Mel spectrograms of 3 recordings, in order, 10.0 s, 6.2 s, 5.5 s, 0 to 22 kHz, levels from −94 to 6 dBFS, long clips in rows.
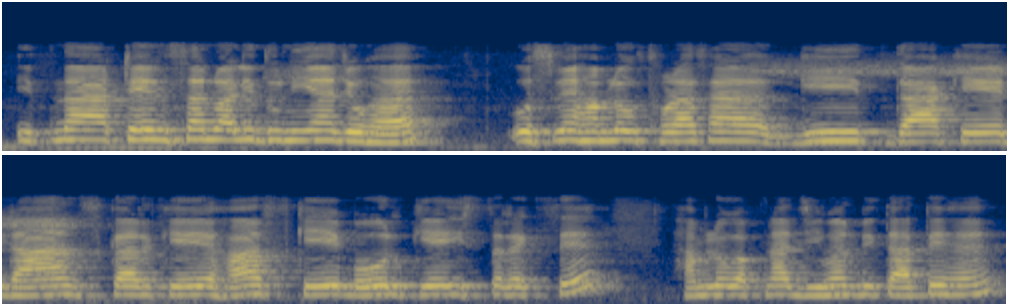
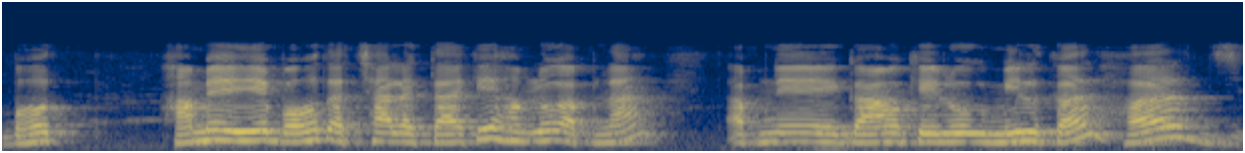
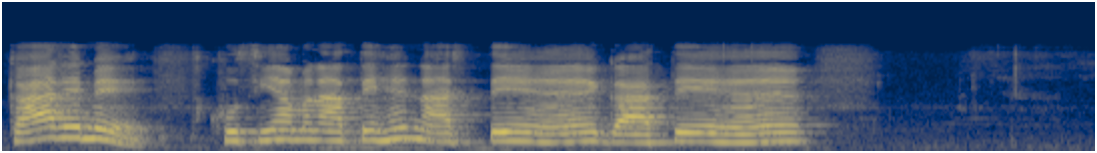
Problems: background sounds at intervals, background conversations at intervals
